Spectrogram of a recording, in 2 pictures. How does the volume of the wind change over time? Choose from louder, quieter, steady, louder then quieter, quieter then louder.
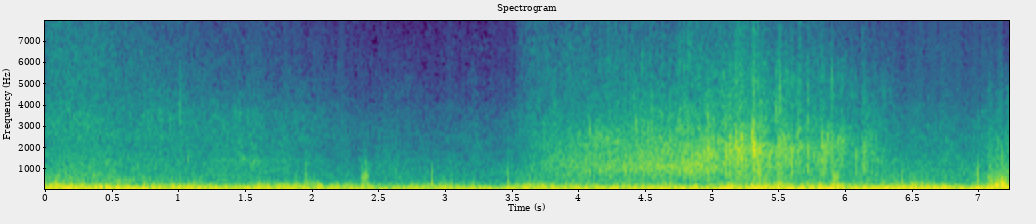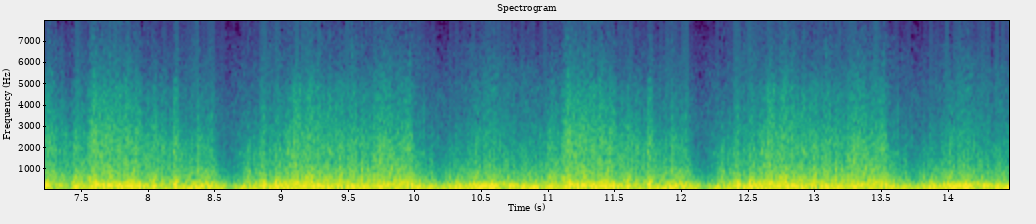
louder.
